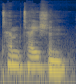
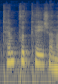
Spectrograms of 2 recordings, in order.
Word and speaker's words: temptation: Temptation. P는 묵음이야. Tempation 아닙니다. Temptation.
